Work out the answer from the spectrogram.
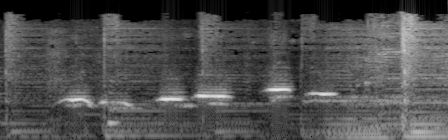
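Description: A person whistles a tune in a short melodic phrase of several clear, mid-to-high notes. The notes are separate and well defined, and the pitch generally steps upward across the phrase.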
